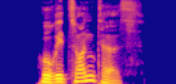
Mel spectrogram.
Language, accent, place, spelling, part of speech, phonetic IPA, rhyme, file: German, Germany, Berlin, Horizontes, noun, [hoʁiˈt͡sɔntəs], -ɔntəs, De-Horizontes.ogg
- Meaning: genitive singular of Horizont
